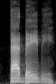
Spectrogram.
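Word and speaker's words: Bhad Bhabie: We're agreeing that's how it's said, right? – Yeah, it's Bad Baby. – Okay, Bad Baby. I don't know why she has to spell it like that, but she does.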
